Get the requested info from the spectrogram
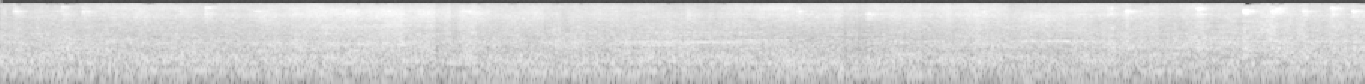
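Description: A train running past on the rails, its wheels on the track making a steady, continuous noise.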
